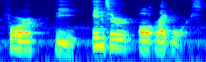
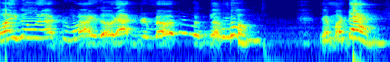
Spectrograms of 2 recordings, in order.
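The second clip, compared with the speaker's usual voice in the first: very high whiny mock voice; hammed-up squealing complaint; mocking whine; 5 dB louder than usual. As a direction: whine like a panicked fanboy. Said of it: "It's like, Oh, dude".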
